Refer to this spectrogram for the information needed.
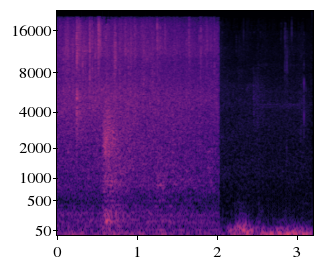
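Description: heavy rain pouring

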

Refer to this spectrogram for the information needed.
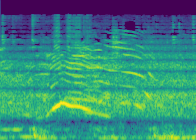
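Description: basketball arena crowd cheering

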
